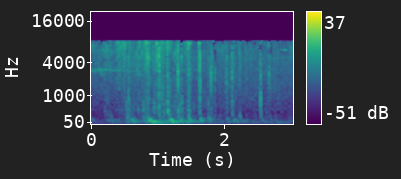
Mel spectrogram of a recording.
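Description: Horse hooves clip-clop as a rider rides off, a quick run of irregular hoof thuds that is loudest early on, then softens, with one more distinct knock near the end.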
